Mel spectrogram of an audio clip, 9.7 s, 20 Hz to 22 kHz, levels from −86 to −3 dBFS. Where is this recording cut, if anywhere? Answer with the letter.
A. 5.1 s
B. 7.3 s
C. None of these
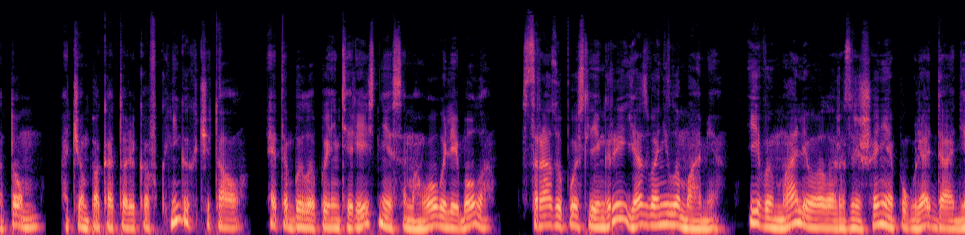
B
